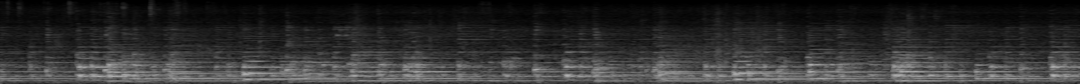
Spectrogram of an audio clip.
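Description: Banjo played solo, picked notes in a steady rhythm: the instrumental introduction to a song, before the singing comes in.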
